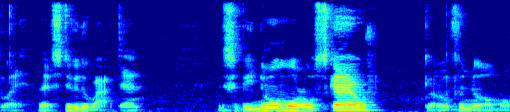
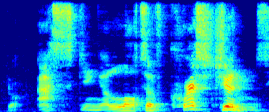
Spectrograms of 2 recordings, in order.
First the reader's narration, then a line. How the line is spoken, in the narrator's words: snarls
